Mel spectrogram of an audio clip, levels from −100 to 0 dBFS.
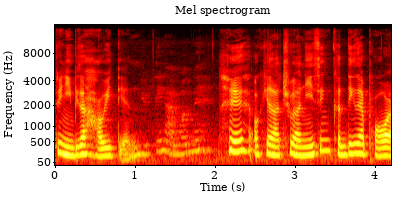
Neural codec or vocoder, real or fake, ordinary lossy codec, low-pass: none; real; none; 14.4 kHz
